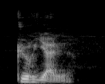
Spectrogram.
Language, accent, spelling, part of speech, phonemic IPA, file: French, France, curial, adjective, /ky.ʁjal/, LL-Q150 (fra)-curial.wav
- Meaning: curial (all senses)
